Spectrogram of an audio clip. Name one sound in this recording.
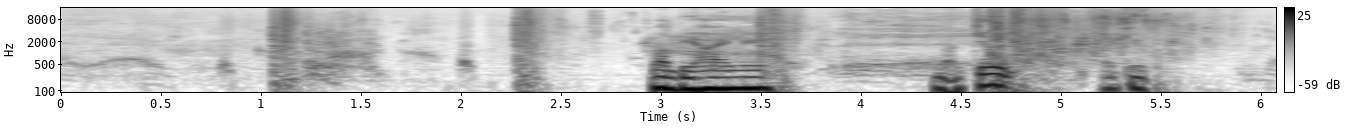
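A blunt weapon thuds against a body several times.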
